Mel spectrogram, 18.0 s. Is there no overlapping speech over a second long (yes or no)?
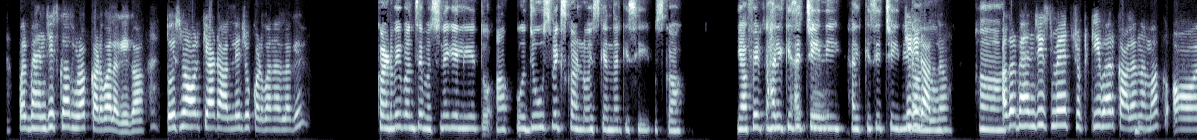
yes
